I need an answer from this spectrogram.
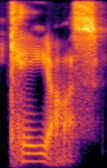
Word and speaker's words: chaos: It doesn't match the spelling. K-oss. Use the k k sound like cake plus the long A, kay, and then the ah sound like hot and stop, chaos.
